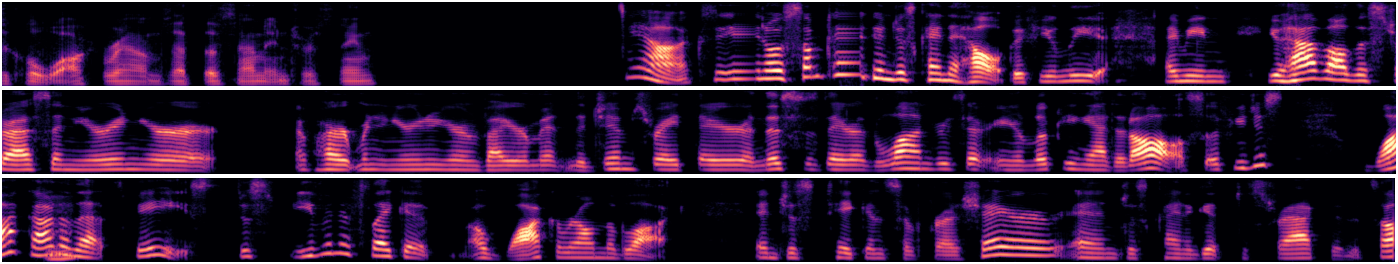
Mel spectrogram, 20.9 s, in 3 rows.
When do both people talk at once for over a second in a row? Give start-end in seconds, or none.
none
